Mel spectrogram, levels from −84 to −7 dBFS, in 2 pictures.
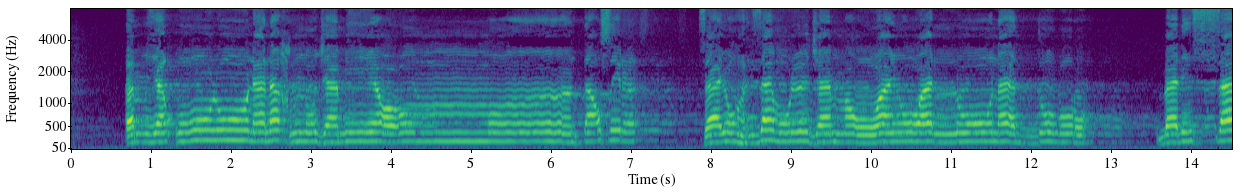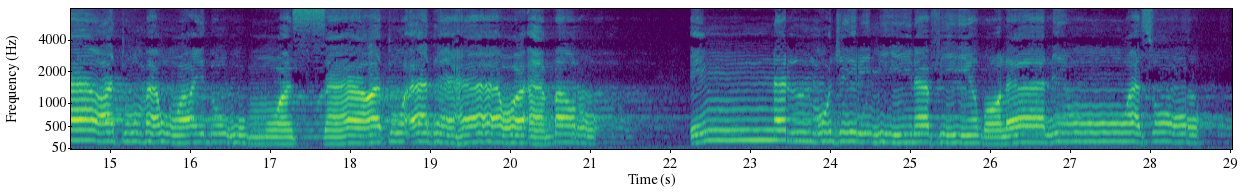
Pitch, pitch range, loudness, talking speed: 185 Hz, 175-195 Hz, -24 LUFS, 40 wpm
